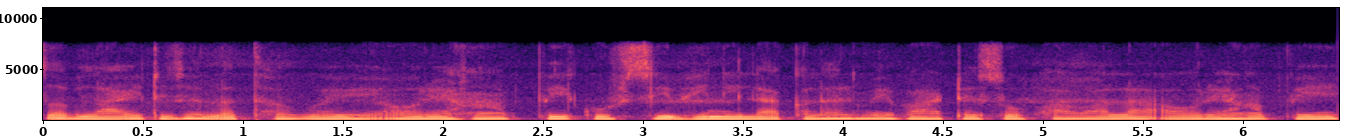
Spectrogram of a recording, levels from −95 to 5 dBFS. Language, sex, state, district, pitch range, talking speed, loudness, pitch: Bhojpuri, female, Uttar Pradesh, Ghazipur, 175-180 Hz, 175 wpm, -15 LUFS, 180 Hz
